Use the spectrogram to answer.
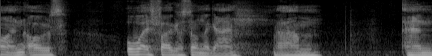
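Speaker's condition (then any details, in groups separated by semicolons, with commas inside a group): Motor neurone disease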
